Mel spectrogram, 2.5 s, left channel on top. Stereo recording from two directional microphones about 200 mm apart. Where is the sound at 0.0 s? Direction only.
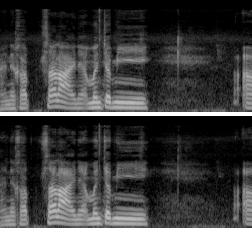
10° right (ahead or behind).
